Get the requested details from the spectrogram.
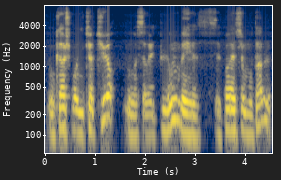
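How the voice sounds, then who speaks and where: A man's voice: medium pitch, expressive, normal speed, a little mellow, husky, dry recording, lo-fi sound. A man giving casual, slangy commentary while showing a game he is playing. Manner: informal, slangy.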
